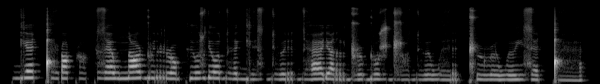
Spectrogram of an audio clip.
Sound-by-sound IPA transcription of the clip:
ɡʲ æ ǃ æ̤ ɽ ɑ k ɑ̤ k z æ w n ɑ ɖ y r ɭ ɔ kʲ o z ɾʲ ɔ dʱ ɛ ɡʲ ɛ̤ z dʱ ø r dʱ æ ɾʲ ɑ r ɖ͡ʐ o ɖ o z ɖ͡ʐ ɑ̤ dʱ ø w ɛ̤ r ǁ y ɭ ø w ø j z ɛ ǃ æ̤

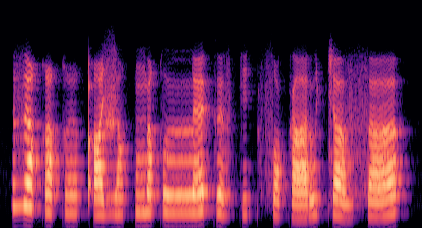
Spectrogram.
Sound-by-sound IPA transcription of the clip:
z ɛ q i q i̤ qʼ a ʑ a̤ q ŋ͡m ɨ q lː ɛ k ɘ z k i k sˤ o k a ɾ u c ɐ v s ɐ

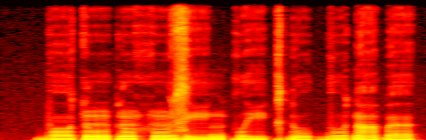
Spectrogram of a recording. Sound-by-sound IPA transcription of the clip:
b oː˧ t ũ˦ | ɾ ũ˧ h ũ˨ z iː˦ ŋ kʷ iː˦ k ɗ u˨ ɡ͡b u˦ ɗ ã˧ ɓ ə˧

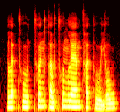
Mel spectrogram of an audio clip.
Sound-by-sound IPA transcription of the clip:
l ɐ˨ t̚ t̪ʰ uː˨ t̚ t̪ʰ ɵ˧ n k ɐ˨˥ w t̪ʰ ʊ˥ ŋ l ɛː˥ m t̪ʰ ɐ˧ t̚ k uː˨˩ j o˧ w

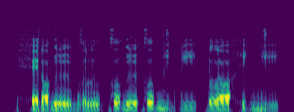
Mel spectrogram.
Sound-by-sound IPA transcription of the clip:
h ɛ˧ ɾ ɔ˧ ɡ ũ˨ ɡ͡b o˨ l u˧ k o˦ ɡ ũ˧ k o˦ b i˧ k͡p i˧ | l ɔ˧ h i˧ ɡ͡b i˨

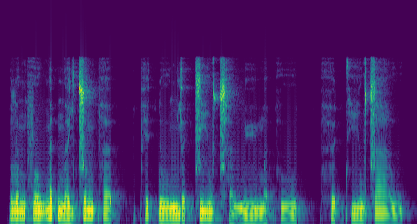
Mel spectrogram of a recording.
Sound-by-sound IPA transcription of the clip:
l ʊ˧ ŋ f o˧ w ŋ ɐ˥ t̚ n̪ ɐ˨ j t͡s ʊ˥ ŋ pʰ ɐ˨ p̚ | pʰ ɪ˨˥ k̚ l uː˨˧ ŋ j ɵ˧ t̚ t͡s iː˥ w t͡sʰ ɐ˨˩ w ŋ yː˨˧ m ɐ˨ p̚ h uː˨˥ p̚ | h ɵ˨˥ t̚ t̪ʰ iː˧ w t͡s aː˨˩ w

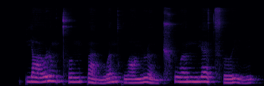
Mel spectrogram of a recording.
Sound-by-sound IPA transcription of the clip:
p j ɑ˧˥ ʊ̯ ɻ ʊ˧ ŋ t̪ʰ ʊ˧˥ ŋ p a˨˩ n w ə˥˩ n k w ɑ˧˥ ŋ ɻ ə˨˩ n ʈ͡ʂʰ w ə˥ n n̪ j ɛ˥˩ t͡sʰ ɹ̩˧˥ i˨˩˦

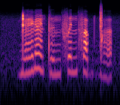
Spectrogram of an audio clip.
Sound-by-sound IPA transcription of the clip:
ɖ ẽ ɽ ɛ̃ t ɯ n f ɛ n f a b ɡ͡ǀ ɐ̃

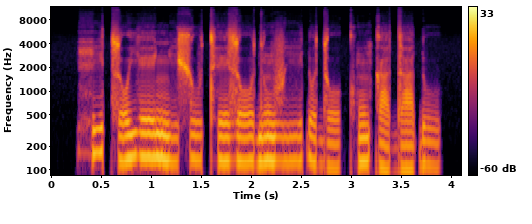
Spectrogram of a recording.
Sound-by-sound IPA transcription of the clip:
h i˦ t͡s o˨˦ j eː˦ ɲ i˨ ʃ u˦ tʰ e˦ z oː˦ d ũ˦ v iː˦ ɗ ʊ˦ d oː˨ kʰ ũ˦ k a˨ d a˨ ɗ u˦˨

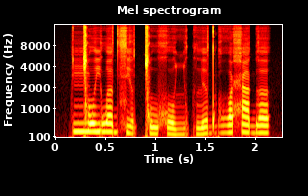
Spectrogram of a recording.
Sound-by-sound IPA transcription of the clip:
ŋ͡ǀ o˦ j w ɐ˦ d sʲ ɔ˨ ǀ u˨ x o˨ ʎ o˨ k lʲ ɔ˦ d ɡʱ ɔ˦ ħ a˦ ɡ ɐ˦

